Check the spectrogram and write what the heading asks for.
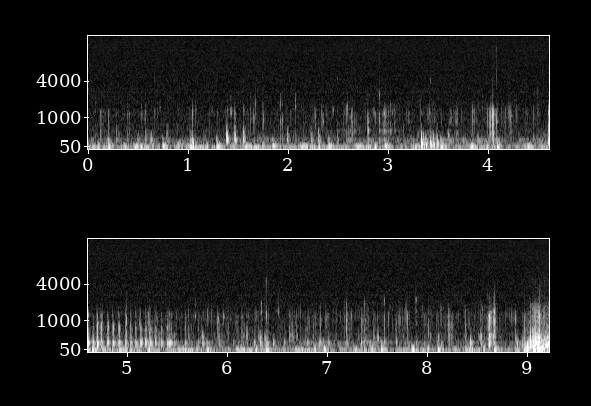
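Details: Stomach noises after eating a McDonald's meal (double cheeseburger, large fries, large coke, caramel McFlurry): low gurgling rumbles and bubbly clicks that come and go, with a longer gurgle midway; digestive bowel sounds (borborygmi).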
